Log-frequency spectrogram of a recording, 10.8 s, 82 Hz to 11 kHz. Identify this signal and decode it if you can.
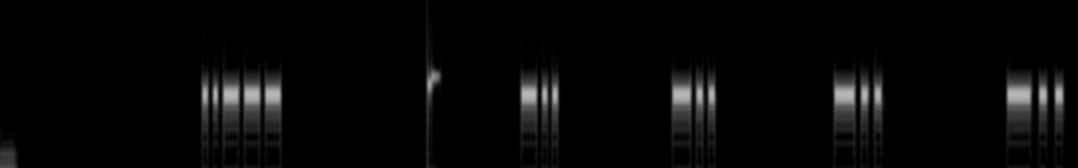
Morse code, heard as a keyed tone, about 20 wpm, spaced as for 6 wpm, 700 Hz. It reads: 2 DDDD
